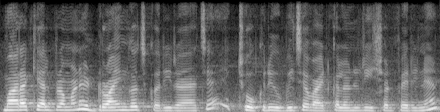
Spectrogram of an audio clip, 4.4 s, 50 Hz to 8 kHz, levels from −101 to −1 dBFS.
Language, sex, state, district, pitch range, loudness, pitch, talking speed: Gujarati, female, Gujarat, Gandhinagar, 195-230 Hz, -17 LUFS, 210 Hz, 230 wpm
